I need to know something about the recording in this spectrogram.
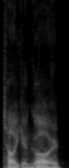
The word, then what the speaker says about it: Taljegaard: It was the same thing with Josephine Taljegaard, right? Like she was like, oh yeah, Josephine. Yeah, she was also like, well, you the way I would pronounce it is actually Toyagord, Toyagord, to that effect, or like Saulius Ambrulevicius, right?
